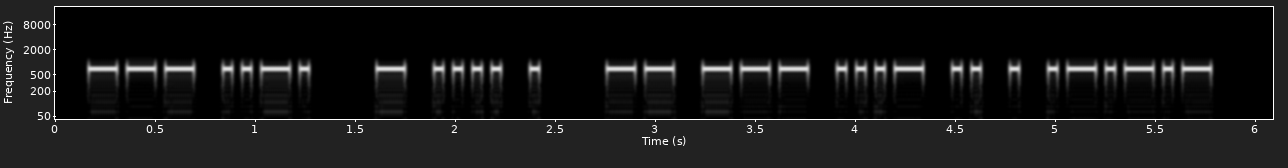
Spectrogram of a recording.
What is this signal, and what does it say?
Morse code, heard as a keyed tone, about 25 wpm, 700 Hz. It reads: OF THE MOVIE.
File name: practice / 25wpm / Sentences with 4-Word Phrases - 25wpm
